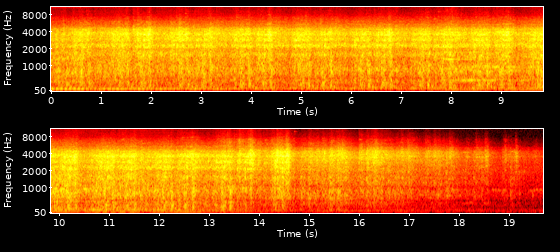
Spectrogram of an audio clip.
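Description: Passenger coaches of a diesel-hauled express train rolling past close by: a steady rumble with wheels clacking over the rail joints. The sound fades away over the last few seconds as the train moves off.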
